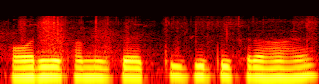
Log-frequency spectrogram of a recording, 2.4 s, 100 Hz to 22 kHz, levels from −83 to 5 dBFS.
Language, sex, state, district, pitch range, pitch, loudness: Hindi, male, Madhya Pradesh, Umaria, 145-155 Hz, 150 Hz, -17 LUFS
